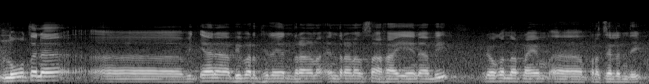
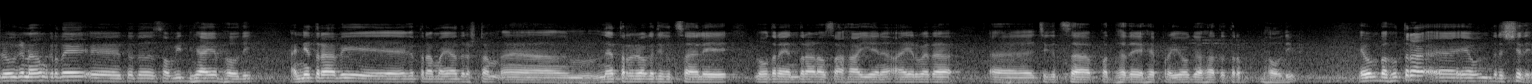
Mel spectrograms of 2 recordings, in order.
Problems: constant background noise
